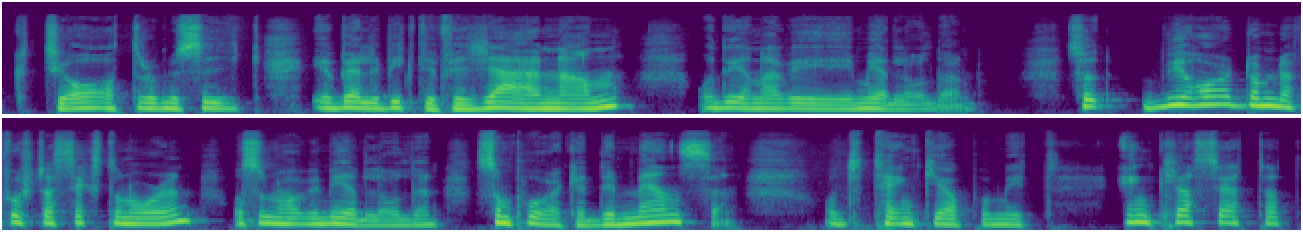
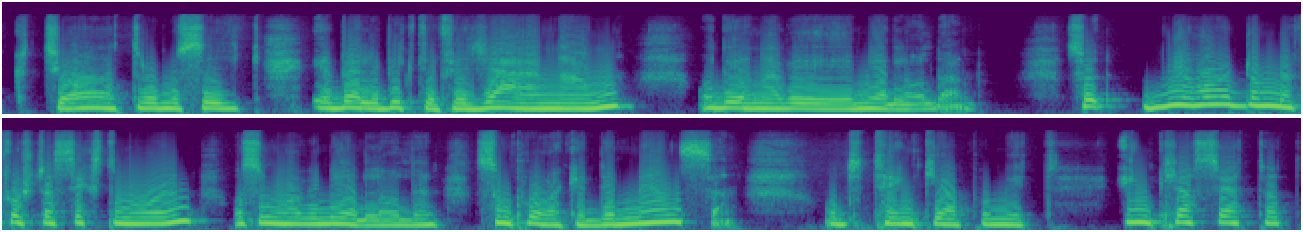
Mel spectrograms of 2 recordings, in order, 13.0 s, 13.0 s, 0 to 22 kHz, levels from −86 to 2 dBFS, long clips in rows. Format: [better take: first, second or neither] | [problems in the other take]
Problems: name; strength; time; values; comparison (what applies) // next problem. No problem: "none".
first | distortion; heavy; 7 dB below the speech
